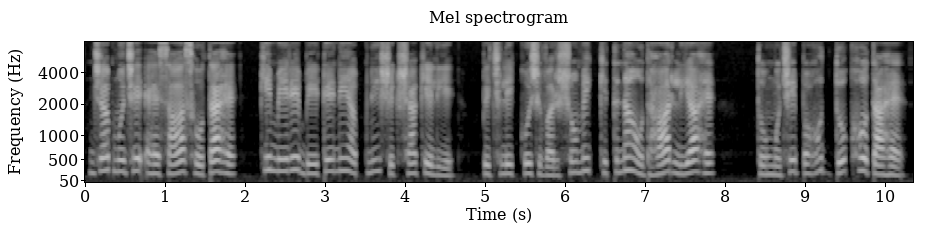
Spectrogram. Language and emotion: Hindi, sad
